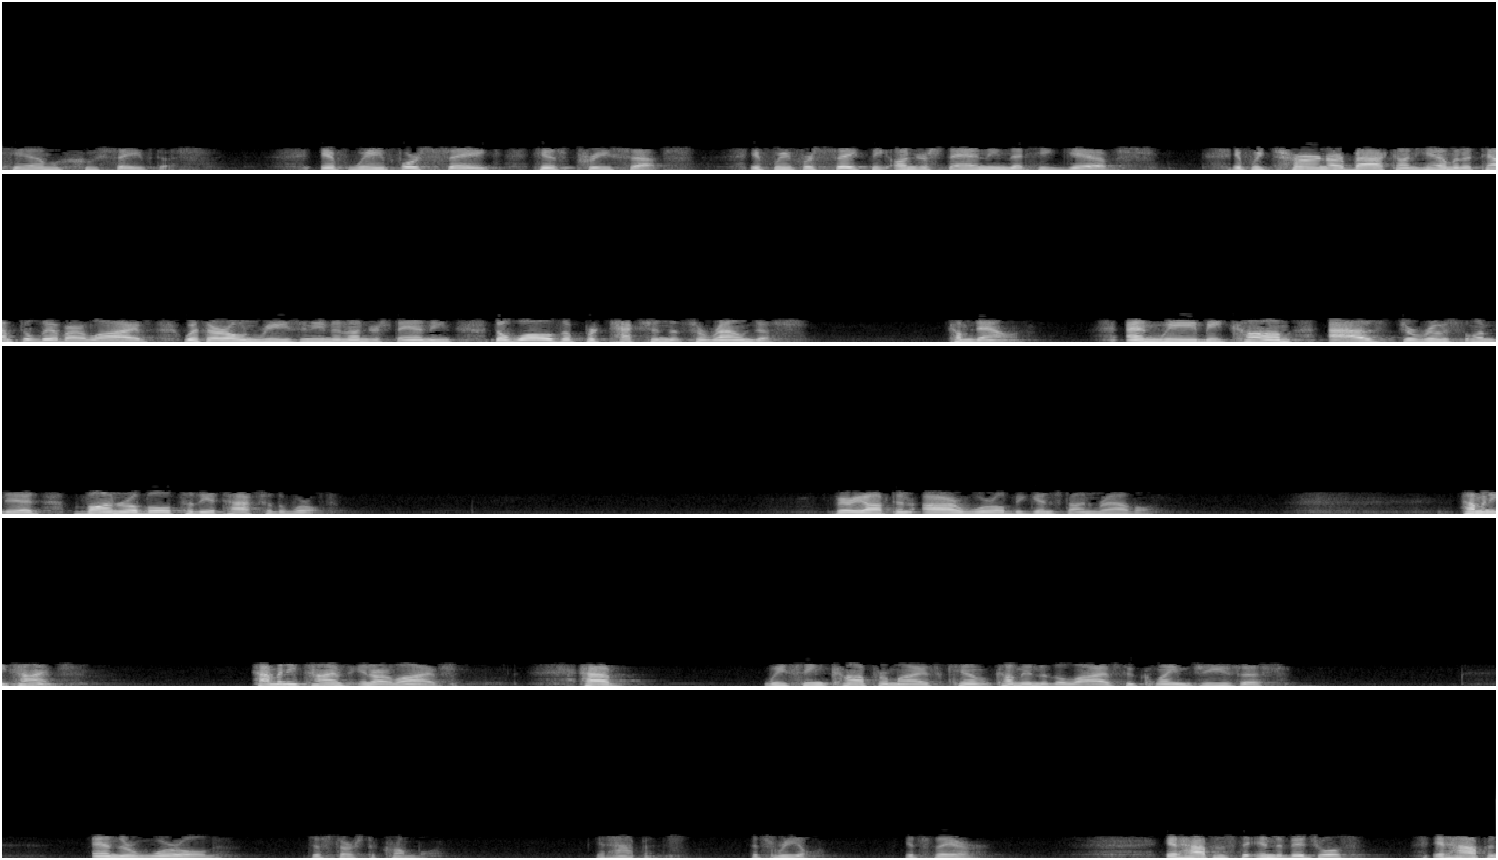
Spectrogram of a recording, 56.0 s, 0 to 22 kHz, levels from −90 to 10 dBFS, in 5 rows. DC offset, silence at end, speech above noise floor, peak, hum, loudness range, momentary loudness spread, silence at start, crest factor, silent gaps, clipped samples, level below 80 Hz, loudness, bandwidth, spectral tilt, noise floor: under 0.1%; 0 s; 53 dB; 0 dBFS; none; 12 LU; 15 LU; 0 s; 20 dB; none; under 0.1%; -56 dBFS; -19 LUFS; 3.1 kHz; -12.5 dB/octave; -72 dBFS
